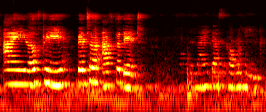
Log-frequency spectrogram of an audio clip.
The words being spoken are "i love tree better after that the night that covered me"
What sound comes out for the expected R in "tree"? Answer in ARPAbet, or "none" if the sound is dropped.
L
